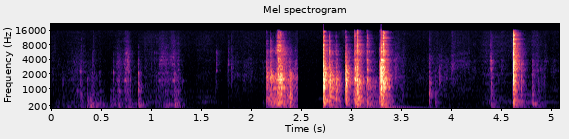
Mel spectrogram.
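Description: Steel F-clamps being handled on a wooden workbench: faint rubbing at first, then a cluster of sharp metallic knocks and clatter about two seconds in, and one more knock near the end.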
